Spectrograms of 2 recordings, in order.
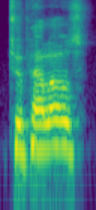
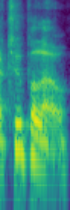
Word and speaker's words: Tupelo: think it's in a two pillows I call it two pillows but - polo - polo - Paco whatever that town is in Mississippi yeah Tupelo but I call it two pillows Tasha locks for me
